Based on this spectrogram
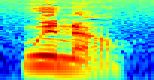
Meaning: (verb) To subject (granular material, especially food grain) to a current of air separating heavier and lighter components, as grain from chaff
- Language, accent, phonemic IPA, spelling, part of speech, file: English, US, /ˈwɪnoʊ/, winnow, verb / noun, En-us-winnow.ogg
